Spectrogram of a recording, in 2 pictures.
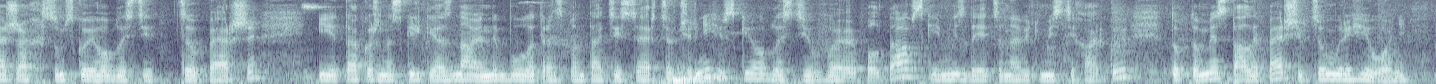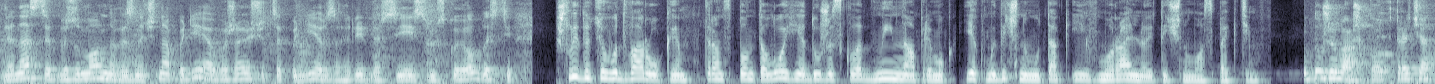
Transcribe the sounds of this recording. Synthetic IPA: ɛʒɐxsʊmsʲkɔjiɔblˠɐsʲtʲi | t̪sɛwpɛrʃɛ | it̪ɑkɔʒnɐskʲilʲkɪjaznɑjʊnɛbulˠɐt̪ɾɐnsplˠɐnt̪ɑt͡sʲijisɛrt͡sʲːɐwt͡ʃernʲiɦʲiwsʲkijɔblˠɐsʲtʲiwpɐlˠt̪ɑwsʲkʲiimenʲizd̪ɐjɛt͡sʲːɐnɑʋʲitʲwmʲisʲt͡sʲixɑrkɔʋʲi | t̪ɔp̚t̪ɔmɪst̪ɑlˠɪpɛrʃiwt͡sʲɔmʊɾʲeɦʲiɔnʲi | d̪lʲɐnɑst̪sɛbezʊmɔwnɐʋɪznɐt͡ʃnɑpɔdʲijɐʋʋɐʒɑjʊʃt͡ʃɔt̪sɛpɔdʲijɐwzɐɦɐlʲid̪lʲɐsʲijɛjisʊmsʲkɔjiɔblˠɐsʲtʲi | ʃlˠɪd̪ɔt͡sʲɔɦɔd̪ʋɑɾɔkɪt̪ɾɐnsplˠɐnt̪ɔlˠɔɦʲijɐd̪uʒɛsklˠɐd̪nɪjnɑpɾʲɐmɔkjɐkwmed̪ɪt͡ʃnɔmʊt̪ɑkiwmɔɾɑlʲnɔet̪ɪt͡ʃnɔmʊɐspɛktʲi | d̪uʒɛʋɑʃkɔwt̪ɾɐt͡ʃa

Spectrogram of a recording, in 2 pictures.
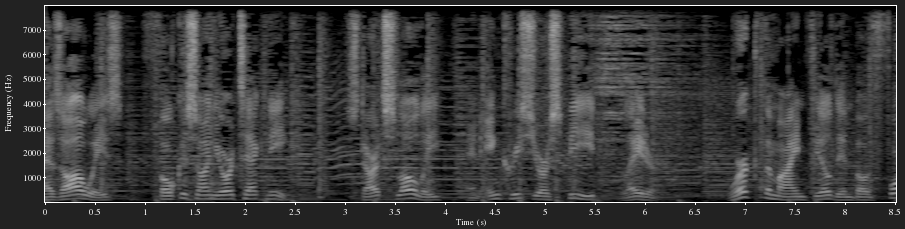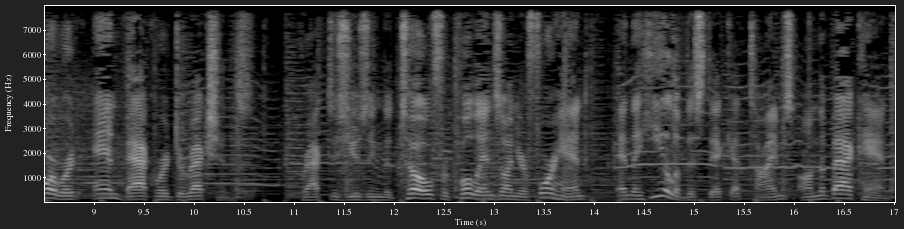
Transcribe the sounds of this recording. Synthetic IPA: ɨzɔlˠwiz̥ | foʊkɨsn̩jə˞tʰɛk̚nik | stɑɹtsloʊlˠi | ɨ̰̃nɪ̰̃nkʰɹ̥isjə˞spidleɪɾə̰˞ | wɜ˞k̚ðəmãɪ̃nfilˠdɨ̃nboʊθfɔɹwə˞ɾɨ̃nbækwə˞də˞ɛkʃɨ̰̃nz̥ | pʰɹ̥æk̚tɨsjʉzɪ̃ŋðɨtʰoʊfə˞pʰʊlˠɪ̃nzn̩jə˞fɔɹɦæ̃nd | ʔɨ̃nðɨhilˠʌvðɨstɪkɨtʰãɪ̃mz̃n̩ðəbækhæ̰̃nd̥

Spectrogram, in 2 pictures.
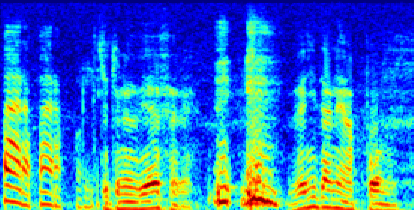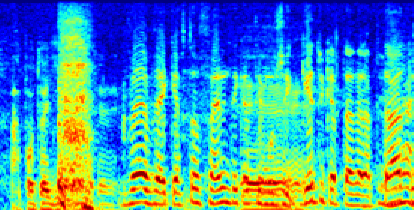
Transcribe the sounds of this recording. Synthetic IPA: pɐɾɐpɐɾɐpolicet̪one̞nðiefe̞ɾḛ | ðe̞nit̪ɐneɐpo̞nɐpo̞t̪oeʝive̞veɐceɐft̪o̞fe̞net̪eceɐpoimusicit̪uceɐpot̪ɐɣɾɐpt̪ɐt̪u

